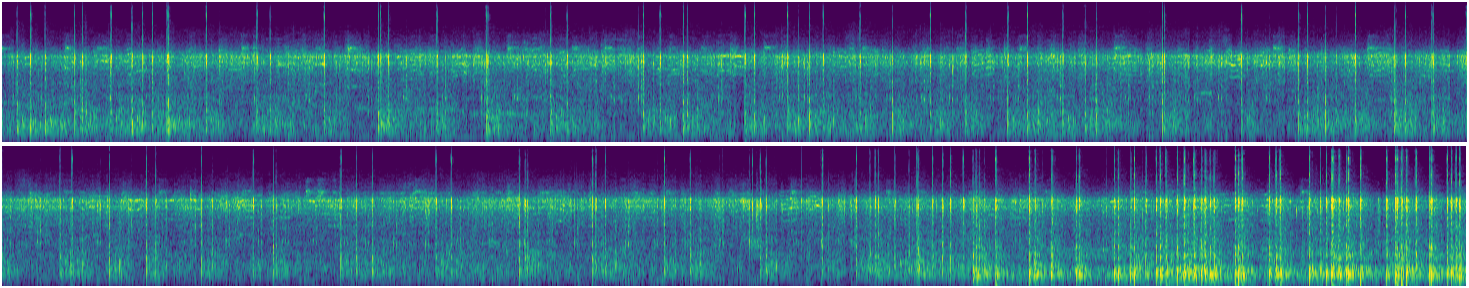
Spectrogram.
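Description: Aerial fireworks going off in a continuous rapid string of pops and bangs. They grow louder and denser about three-quarters of the way through.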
